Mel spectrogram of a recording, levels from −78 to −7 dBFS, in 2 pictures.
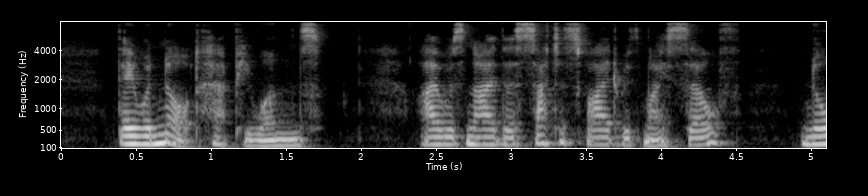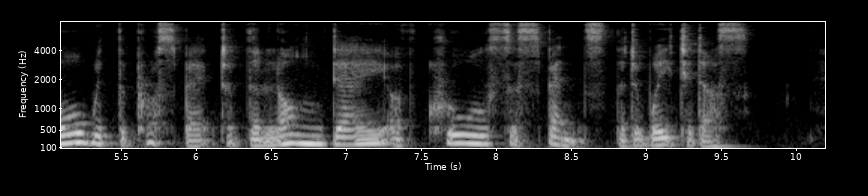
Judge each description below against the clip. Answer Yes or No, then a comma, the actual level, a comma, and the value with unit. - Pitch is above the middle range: No, medium, 175 Hz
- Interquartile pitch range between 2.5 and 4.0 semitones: No, average, 4.6 semitones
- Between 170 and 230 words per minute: No, average, 145 wpm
